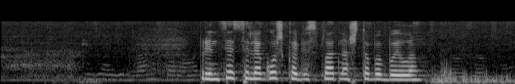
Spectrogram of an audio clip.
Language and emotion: Russian, neutral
